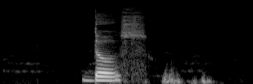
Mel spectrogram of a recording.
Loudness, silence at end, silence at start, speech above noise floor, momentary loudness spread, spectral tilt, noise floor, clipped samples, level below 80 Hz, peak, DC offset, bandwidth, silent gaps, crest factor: -19 LUFS; 0.45 s; 0.8 s; 45 dB; 23 LU; -6 dB/octave; -66 dBFS; under 0.1%; -52 dBFS; -4 dBFS; under 0.1%; 14.5 kHz; none; 20 dB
